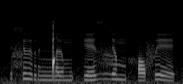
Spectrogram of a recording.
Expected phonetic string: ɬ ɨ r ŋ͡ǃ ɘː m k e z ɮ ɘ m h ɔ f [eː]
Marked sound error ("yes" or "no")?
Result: no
